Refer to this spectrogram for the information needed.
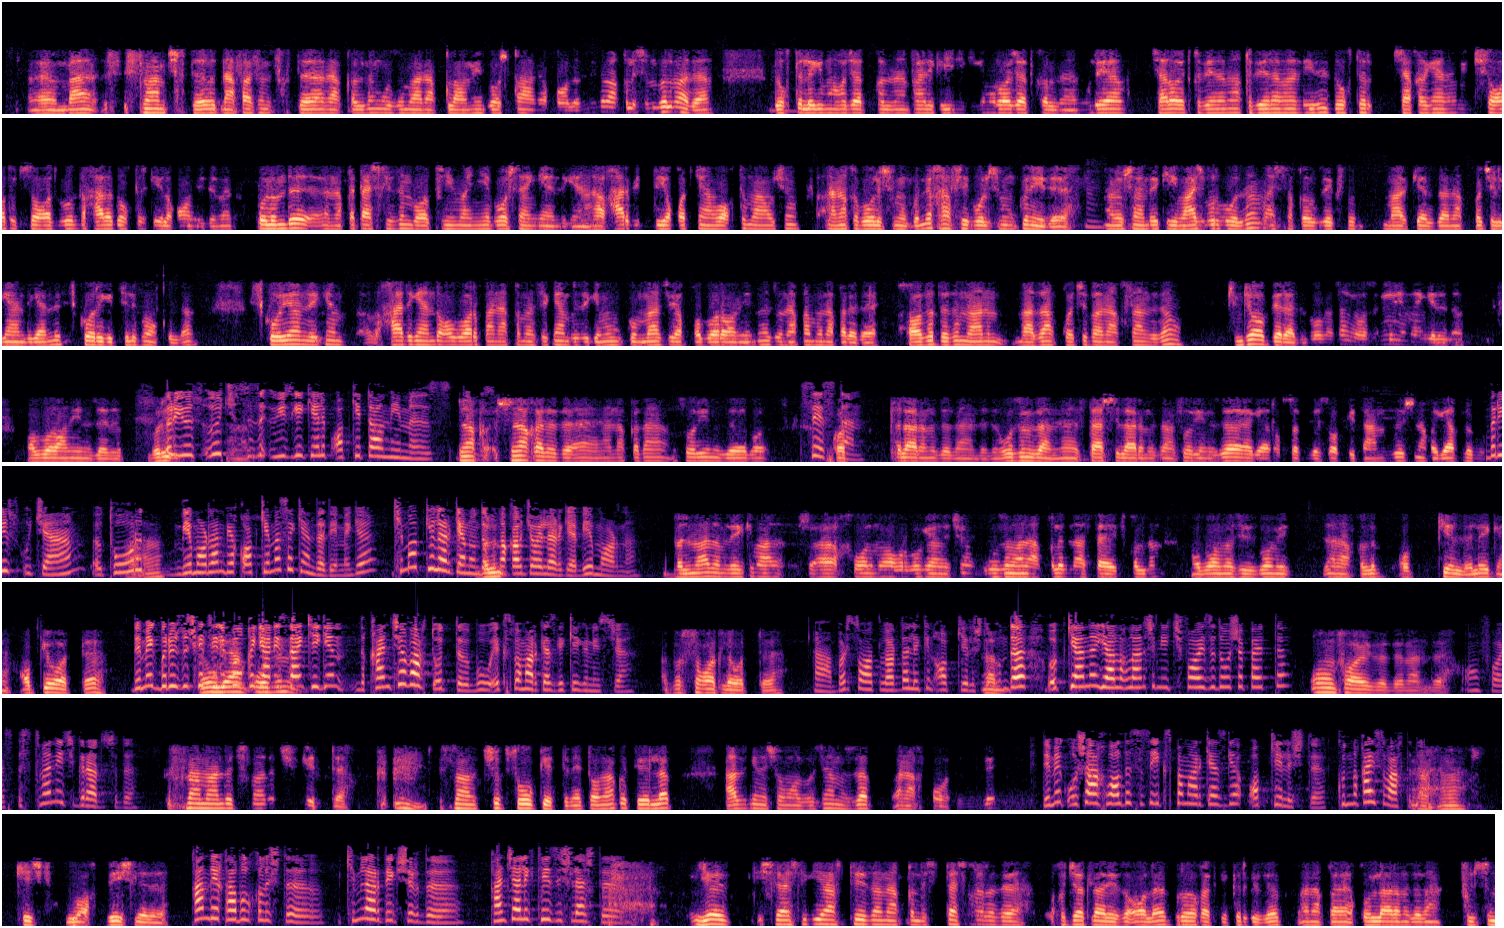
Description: “Ўзэкспомарказ” биносида ётган бемор билан суҳбат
